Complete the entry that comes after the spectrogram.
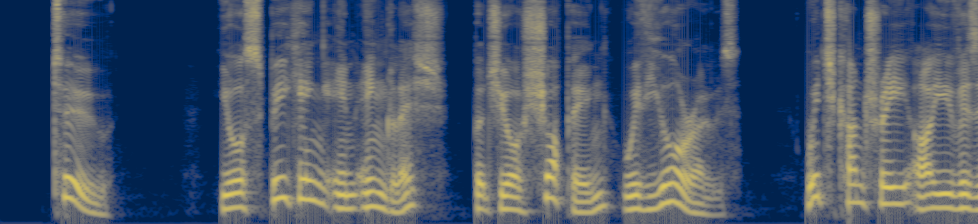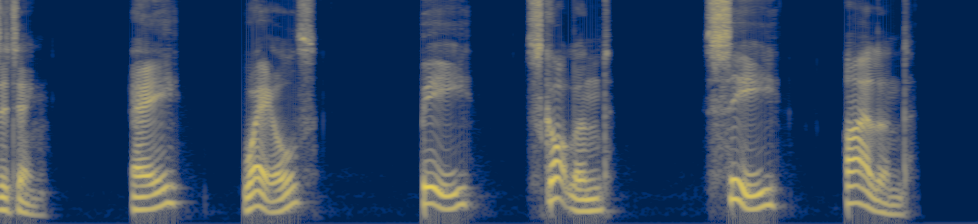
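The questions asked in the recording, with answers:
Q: Which country are you visiting?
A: C: Ireland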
